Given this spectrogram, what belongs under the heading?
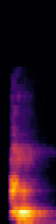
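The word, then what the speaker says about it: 박: It's also a common one, very common one, and it's pronounced P-A-K, Park.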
